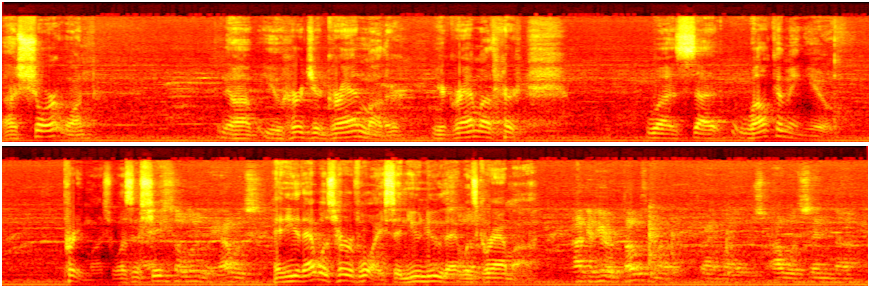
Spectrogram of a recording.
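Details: Adult male speaker; no speech disorder.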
